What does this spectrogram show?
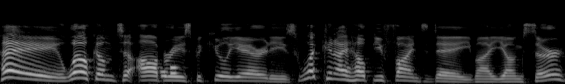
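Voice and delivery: loud, beaming, cheerful voice. Narrator voicing a shop owner greeting someone who just entered, beaming, smiling voice. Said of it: "a brimming smile off of him".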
